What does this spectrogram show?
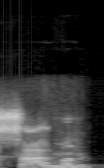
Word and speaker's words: salmon: A salmon, a salmon is a fish. Salmon, and L is silent.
